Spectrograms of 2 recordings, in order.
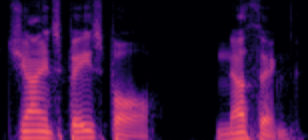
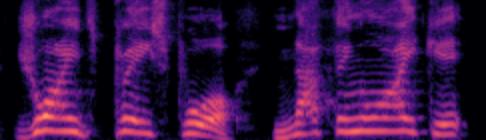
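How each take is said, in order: First: Sardonic deadpan. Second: Slow, high mock East Coast announcer; hammed-up Boston New York accent. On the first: Retold or imitated. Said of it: "as some fans just say now". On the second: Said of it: "weird East Coast accent".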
